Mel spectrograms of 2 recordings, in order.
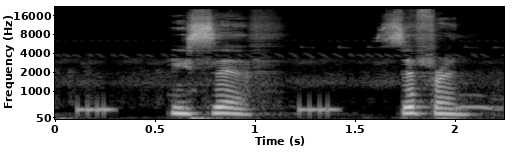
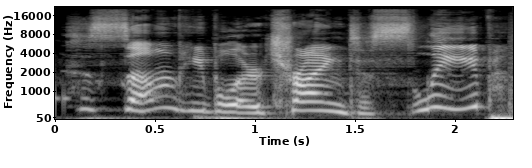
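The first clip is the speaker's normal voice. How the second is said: slow, higher grumpy reprimand; stern Odile; 5 semitones higher, slower than usual. Acted. Odile scolds the noisy party, slow and stern. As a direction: scold the noisy ones, dragging it out.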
